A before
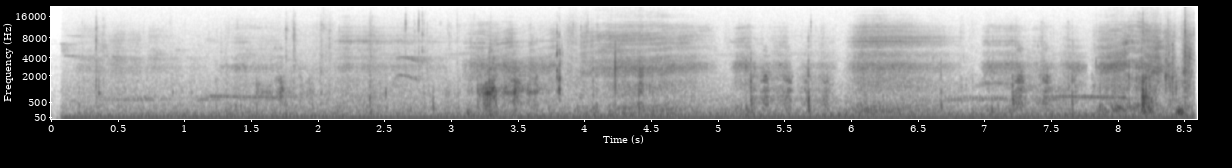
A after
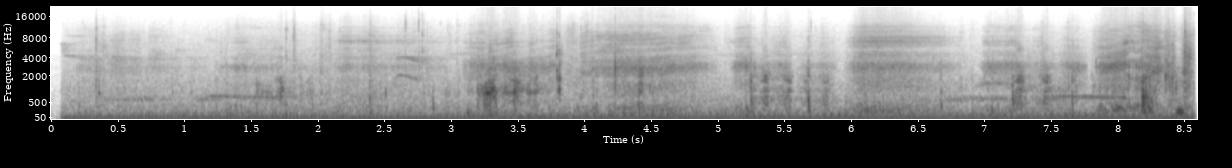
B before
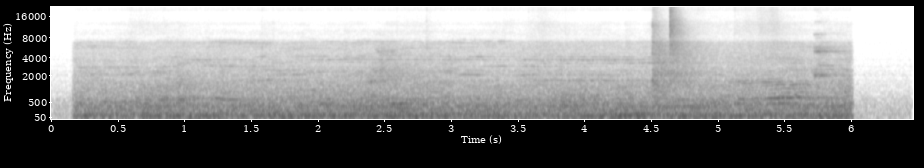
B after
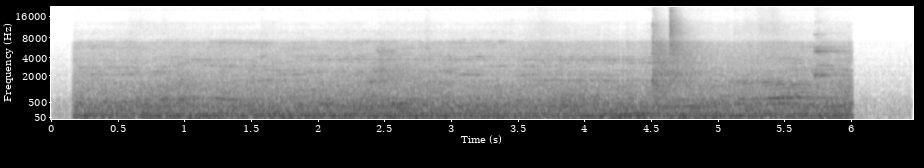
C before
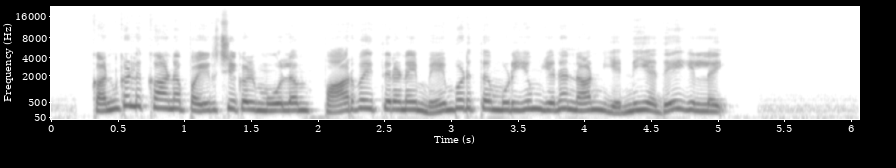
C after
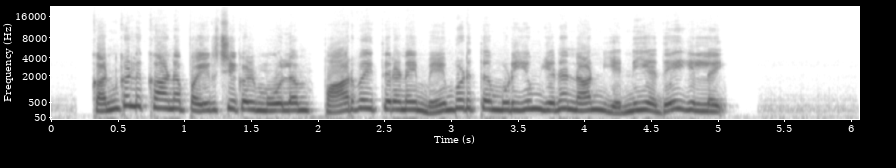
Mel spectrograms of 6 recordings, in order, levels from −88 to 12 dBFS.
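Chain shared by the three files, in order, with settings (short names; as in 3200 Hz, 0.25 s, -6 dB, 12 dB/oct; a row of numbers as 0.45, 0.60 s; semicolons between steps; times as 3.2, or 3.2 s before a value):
high shelf 9500 Hz -10 dB; sample leveller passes 1; match loudness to -27 LUFS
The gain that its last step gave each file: -1.0, +5.0, +10.0 dB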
